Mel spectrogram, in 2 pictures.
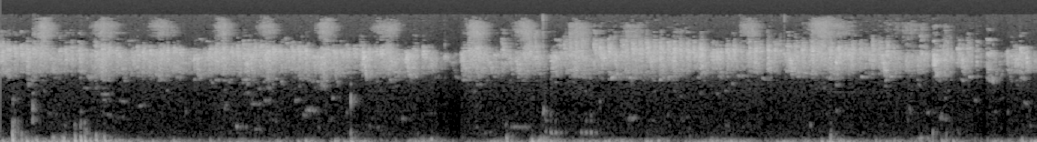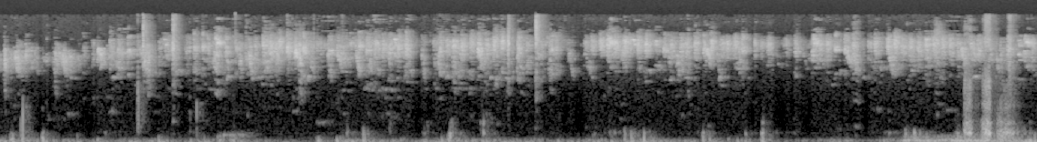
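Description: A steady high-pitched chirping chorus, with a run of short sharp chirps repeating about twice a second in the first half. Low rumbling handling noise lies underneath, with a louder rustle and a few knocks near the end.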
